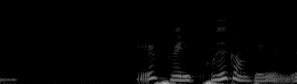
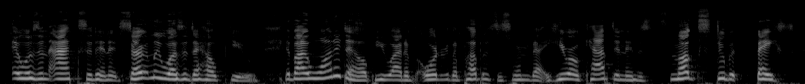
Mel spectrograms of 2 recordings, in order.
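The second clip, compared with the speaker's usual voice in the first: loud flustered insistence; flustered denial; 2 semitones higher, 5 dB louder than usual. Acted. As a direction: protest too much, rattled.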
